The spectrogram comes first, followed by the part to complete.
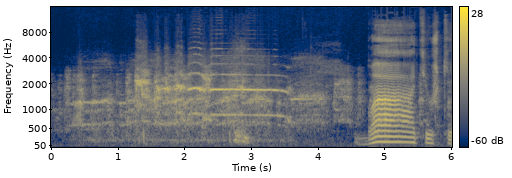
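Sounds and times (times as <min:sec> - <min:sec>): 
crowd of hens clucking in a poultry yard: 0:00.0 - 0:06.0
rooster crowing: 0:00.3 - 0:04.3
speech: 0:04.8 - 0:06.0.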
